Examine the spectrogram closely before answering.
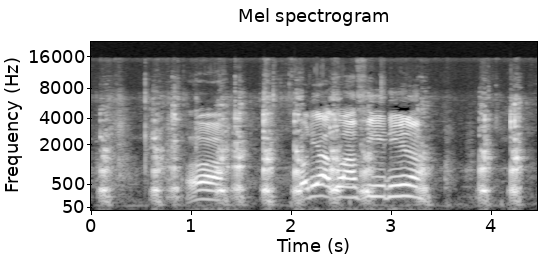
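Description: A pig squeals loudly.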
